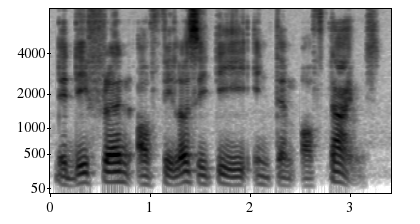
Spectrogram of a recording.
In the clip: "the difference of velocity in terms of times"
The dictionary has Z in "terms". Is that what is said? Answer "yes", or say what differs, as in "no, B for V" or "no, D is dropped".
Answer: no, Z is dropped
